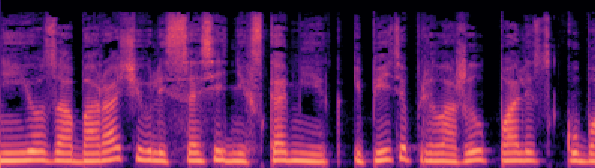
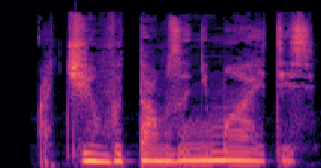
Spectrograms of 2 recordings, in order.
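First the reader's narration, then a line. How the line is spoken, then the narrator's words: Curious whisper. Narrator (Russian): перешла на шепот умирающая от любопытства Коломбина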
